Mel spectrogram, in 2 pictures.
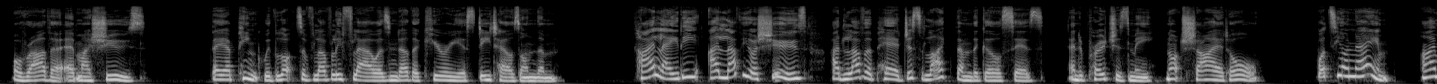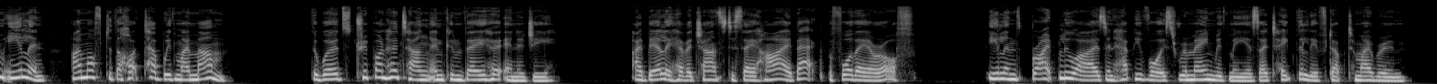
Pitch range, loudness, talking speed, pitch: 180-250 Hz, -20 LUFS, 205 wpm, 210 Hz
